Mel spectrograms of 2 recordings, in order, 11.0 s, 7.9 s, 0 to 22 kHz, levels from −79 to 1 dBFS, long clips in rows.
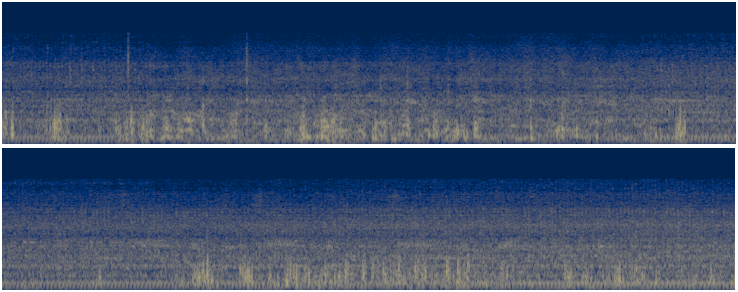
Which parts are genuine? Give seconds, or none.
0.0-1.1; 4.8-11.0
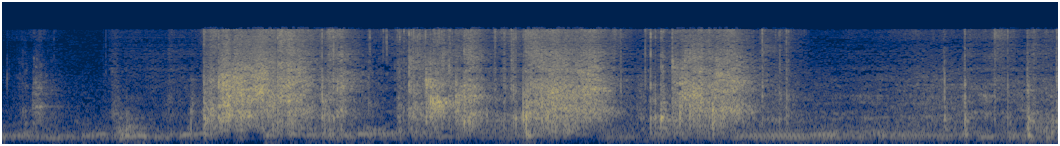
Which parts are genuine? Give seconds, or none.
0.0-0.8; 2.7-3.4; 5.5-6.2; 6.7-7.2

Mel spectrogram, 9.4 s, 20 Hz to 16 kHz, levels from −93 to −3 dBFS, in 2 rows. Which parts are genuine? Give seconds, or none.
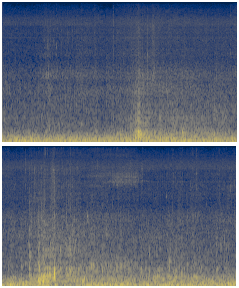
0.0-1.5; 4.9-9.4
